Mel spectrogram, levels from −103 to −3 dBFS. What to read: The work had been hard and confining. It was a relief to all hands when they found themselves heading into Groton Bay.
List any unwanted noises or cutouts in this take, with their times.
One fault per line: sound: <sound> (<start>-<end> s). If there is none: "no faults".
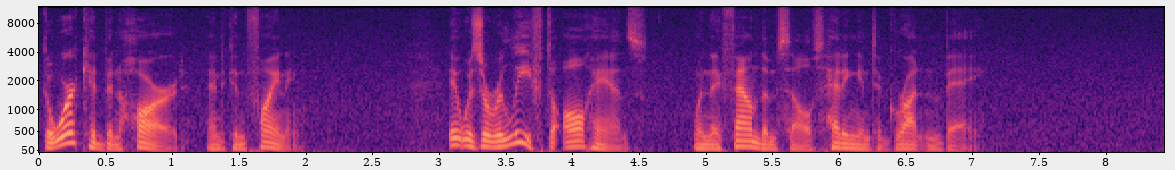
no faults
